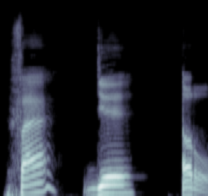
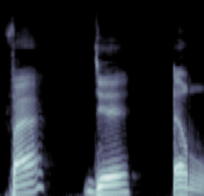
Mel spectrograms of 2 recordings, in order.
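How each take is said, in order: The two takes are said the same way.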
